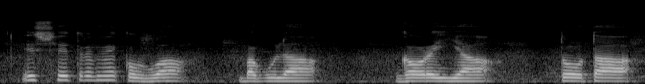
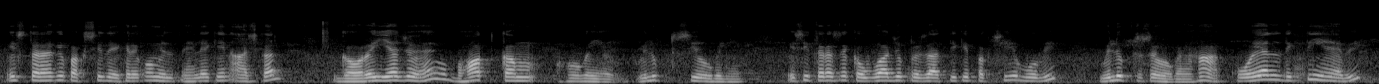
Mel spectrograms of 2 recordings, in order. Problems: none marked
